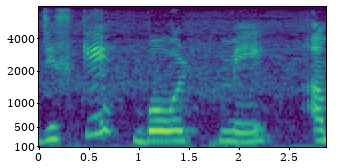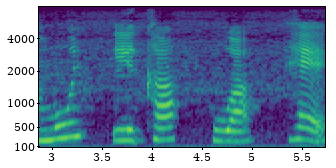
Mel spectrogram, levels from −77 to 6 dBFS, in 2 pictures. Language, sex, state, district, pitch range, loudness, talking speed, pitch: Hindi, female, Chhattisgarh, Raipur, 215-250 Hz, -15 LUFS, 75 wpm, 225 Hz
